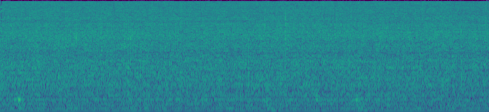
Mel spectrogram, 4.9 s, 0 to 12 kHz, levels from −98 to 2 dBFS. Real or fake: real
